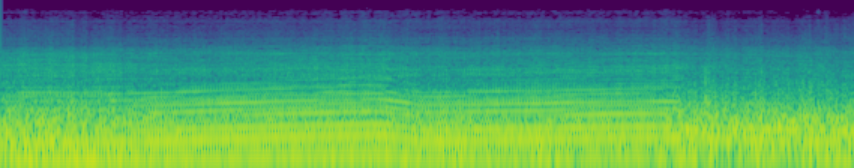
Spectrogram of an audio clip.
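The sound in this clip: Car engine accelerating hard in sport mode, a loud, continuous mechanical roar. Its pitch climbs steadily, drops briefly at a gear change, then climbs again.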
